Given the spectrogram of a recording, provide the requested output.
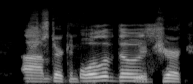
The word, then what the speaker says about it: Shesterkin: All of those Russian stars, like hell that they would love to have Ovechkin, Vasi, Shesterkin, and I screwed his name up. Shesterkin.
